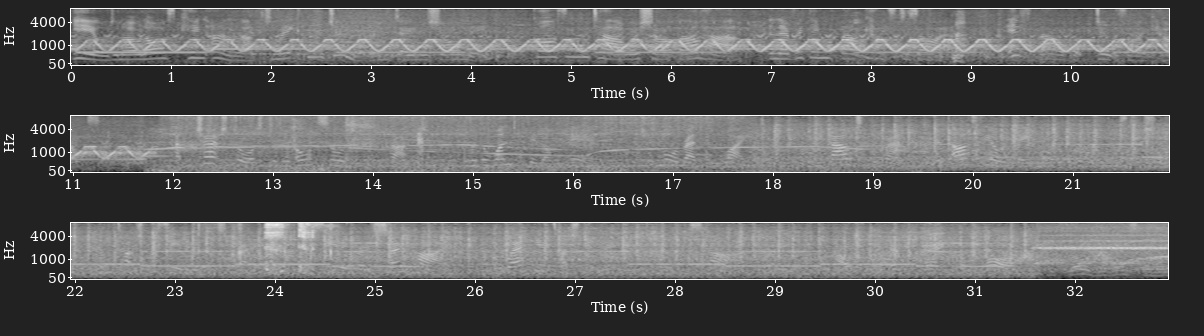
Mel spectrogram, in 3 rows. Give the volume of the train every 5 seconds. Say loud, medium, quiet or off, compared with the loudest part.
medium, medium, medium, loud, loud, loud, loud.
